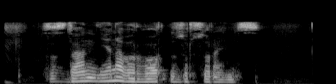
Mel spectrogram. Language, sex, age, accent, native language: Uzbek, male, 18-24, Samarqand, Uzbek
